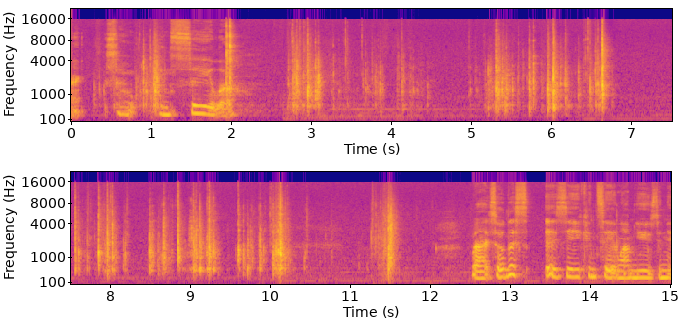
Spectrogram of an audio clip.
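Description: A woman talks calmly and close to the microphone, in short bursts with pauses.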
